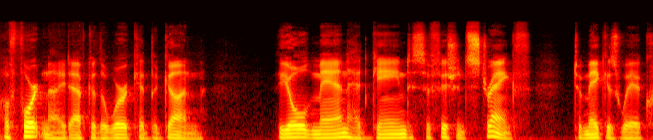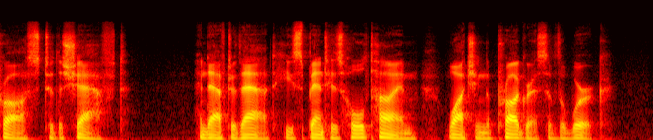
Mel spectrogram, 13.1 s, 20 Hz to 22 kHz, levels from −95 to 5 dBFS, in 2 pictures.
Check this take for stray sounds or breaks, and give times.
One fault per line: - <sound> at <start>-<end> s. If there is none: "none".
none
